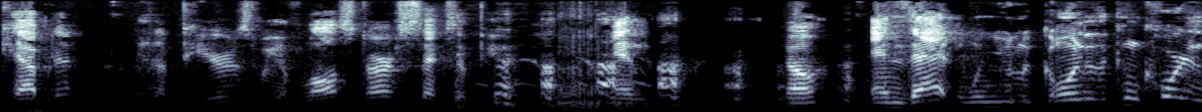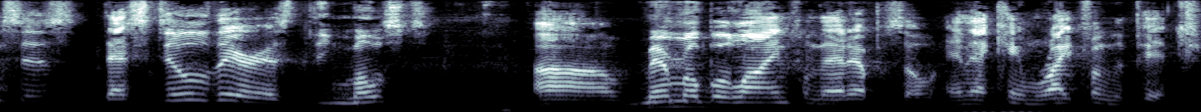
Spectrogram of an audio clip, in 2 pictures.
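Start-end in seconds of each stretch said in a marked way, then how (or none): 0.0-2.6 mock flat deadpan delivery, quieter. Recalling the episode's most memorable line from the pitch, do a mock Vulcan deadpan. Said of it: "that Vulcan deadpan".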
